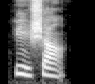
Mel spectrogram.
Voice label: "遇上", Chinese

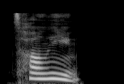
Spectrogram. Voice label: "苍蝇", Chinese

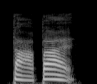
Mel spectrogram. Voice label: "打败", Chinese

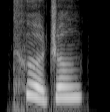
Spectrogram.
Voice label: "特征", Chinese

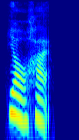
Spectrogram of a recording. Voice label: "要害", Chinese

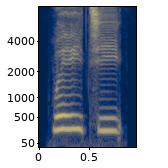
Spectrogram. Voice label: "危机", Chinese

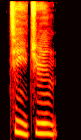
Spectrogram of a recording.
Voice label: "季军", Chinese

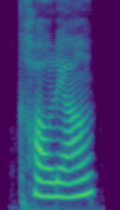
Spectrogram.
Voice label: "考量", Chinese

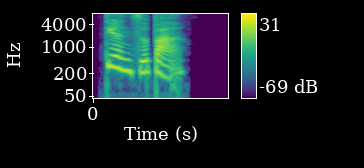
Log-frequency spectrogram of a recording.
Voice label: "电子版", Chinese

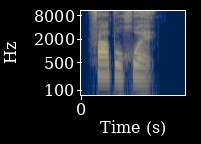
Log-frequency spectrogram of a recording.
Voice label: "发布会", Chinese

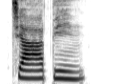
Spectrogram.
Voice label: "嘉宾", Chinese

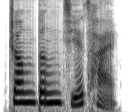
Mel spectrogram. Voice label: "张灯结彩", Chinese

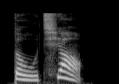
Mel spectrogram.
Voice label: "陡峭", Chinese

